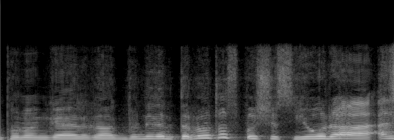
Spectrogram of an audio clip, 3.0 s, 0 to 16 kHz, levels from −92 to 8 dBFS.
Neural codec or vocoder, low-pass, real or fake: codec, 16 kHz in and 24 kHz out, 0.4 kbps, LongCat-Audio-Codec, two codebook decoder; 10.8 kHz; fake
